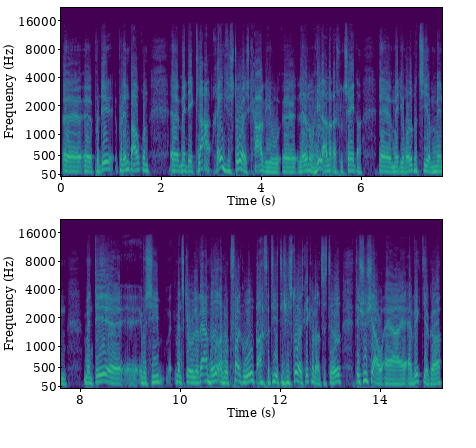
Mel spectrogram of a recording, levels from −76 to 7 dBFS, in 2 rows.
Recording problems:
distortion; heavy; 22% of the sound clipped

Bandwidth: 15 kHz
